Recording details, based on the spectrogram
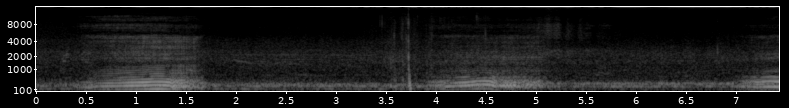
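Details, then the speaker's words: Adult brother asleep at 6 p.m., a few hours after boarding a cruise ship: two loud, rattling, buzzing inspiratory snores with quiet gaps, about 18 breaths a minute. "I can't deal with this noise it's only 6:00 p.m."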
